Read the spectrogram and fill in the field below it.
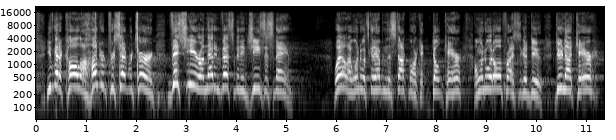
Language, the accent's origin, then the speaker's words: English; St. Louis, Missouri, United States; born there; I was born in Barnes Hospital, St. Louis, Missouri, December 5th, 1957.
